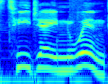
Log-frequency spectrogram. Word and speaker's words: Nguyen: Welcome to Investories, TJ Nguyen.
